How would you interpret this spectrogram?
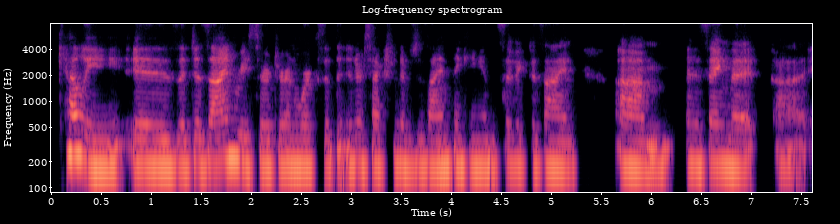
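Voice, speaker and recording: A woman moderating an online workshop panel, chatty with lots of fillers, speaking over a video call. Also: fairly low pitch. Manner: chatty, many fillers and restarts. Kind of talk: casual panel discussion.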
